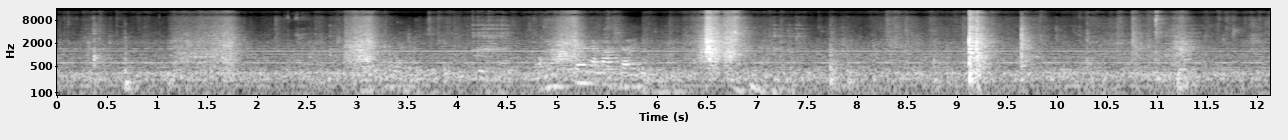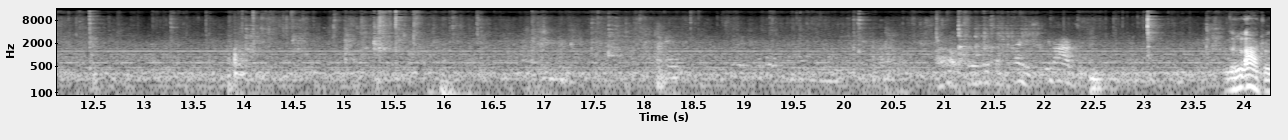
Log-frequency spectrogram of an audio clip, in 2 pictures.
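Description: Dishes, bowls and cutlery clinking as the table is set for a meal, with a few sharp clinks standing out among lighter clatter. A faint steady hum runs underneath.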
